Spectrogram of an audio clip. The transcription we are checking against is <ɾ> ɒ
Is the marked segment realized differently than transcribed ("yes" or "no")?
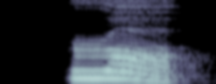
yes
